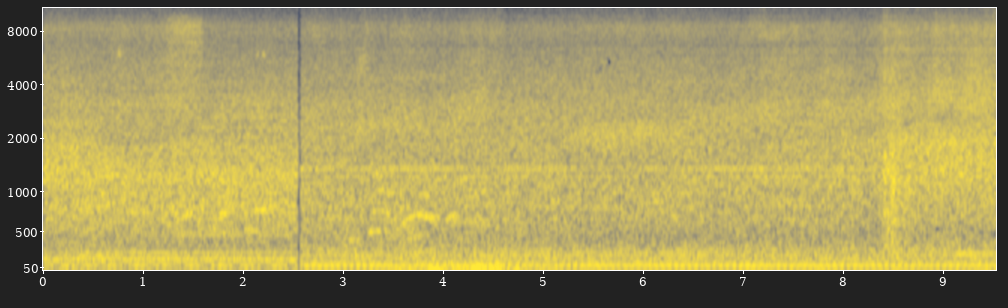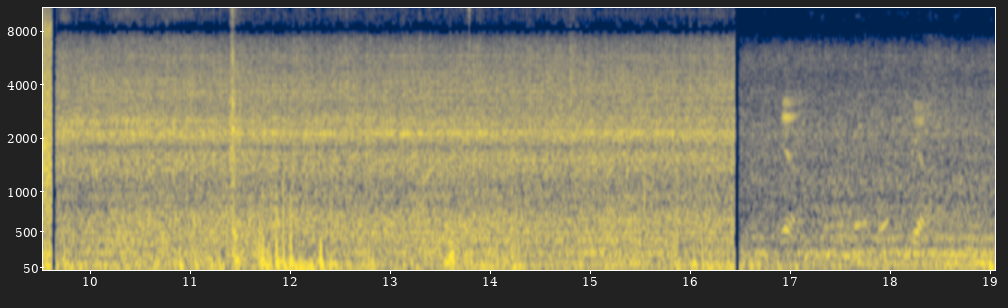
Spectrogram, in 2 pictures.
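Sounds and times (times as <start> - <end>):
water jet hissing: 0.0 - 9.6
fire engine pump motor humming: 0.0 - 19.0
fire trucks idling: 0.0 - 19.0.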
